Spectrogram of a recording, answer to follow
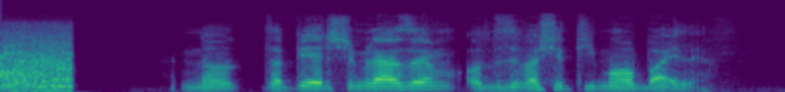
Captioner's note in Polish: głośny szum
